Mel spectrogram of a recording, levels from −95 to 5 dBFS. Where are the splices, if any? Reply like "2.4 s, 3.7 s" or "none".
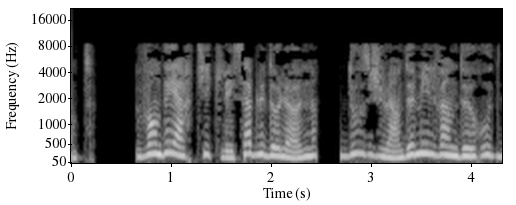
none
